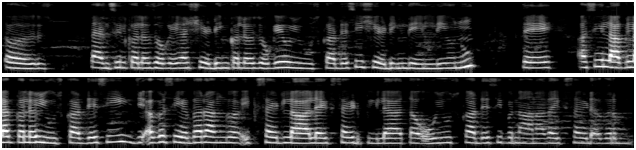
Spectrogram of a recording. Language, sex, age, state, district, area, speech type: Punjabi, female, 18-30, Punjab, Ludhiana, urban, spontaneous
